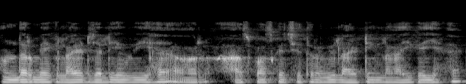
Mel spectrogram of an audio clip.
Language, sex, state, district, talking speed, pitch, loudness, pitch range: Hindi, male, Jharkhand, Deoghar, 220 wpm, 105 Hz, -19 LUFS, 105-110 Hz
